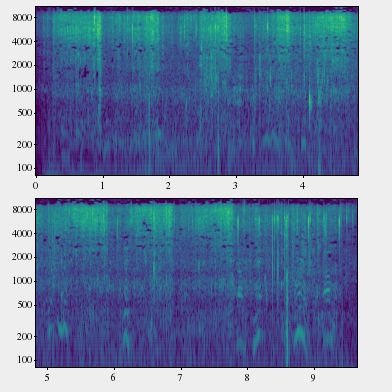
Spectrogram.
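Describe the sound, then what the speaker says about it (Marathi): Water splashes and sloshes in a flooded rice paddy in the Konkan during planting, with repeated close splatters and wet thuds running throughout, while voices talk over it. "काही ठिकाणी पाणी पोचताना तिकडे शिंपून घे, पाणी उडवायचं."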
